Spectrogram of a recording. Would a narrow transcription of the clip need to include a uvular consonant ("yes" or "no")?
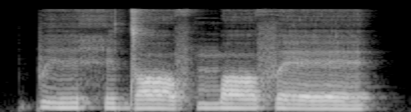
no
